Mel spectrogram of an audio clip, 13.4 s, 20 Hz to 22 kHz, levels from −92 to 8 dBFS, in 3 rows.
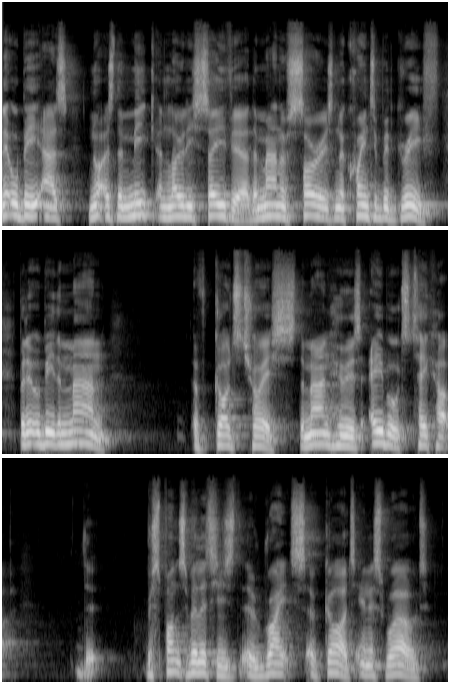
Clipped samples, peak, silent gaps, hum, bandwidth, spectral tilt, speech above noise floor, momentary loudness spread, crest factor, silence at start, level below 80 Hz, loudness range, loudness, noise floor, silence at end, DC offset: under 0.1%; -4 dBFS; none; none; 14.5 kHz; -5.5 dB/octave; 49 dB; 9 LU; 14 dB; 0 s; -60 dBFS; 5 LU; -18 LUFS; -66 dBFS; 0.25 s; under 0.1%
